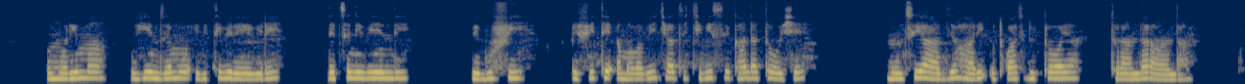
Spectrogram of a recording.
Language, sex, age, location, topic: Kinyarwanda, female, 18-24, Huye, health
